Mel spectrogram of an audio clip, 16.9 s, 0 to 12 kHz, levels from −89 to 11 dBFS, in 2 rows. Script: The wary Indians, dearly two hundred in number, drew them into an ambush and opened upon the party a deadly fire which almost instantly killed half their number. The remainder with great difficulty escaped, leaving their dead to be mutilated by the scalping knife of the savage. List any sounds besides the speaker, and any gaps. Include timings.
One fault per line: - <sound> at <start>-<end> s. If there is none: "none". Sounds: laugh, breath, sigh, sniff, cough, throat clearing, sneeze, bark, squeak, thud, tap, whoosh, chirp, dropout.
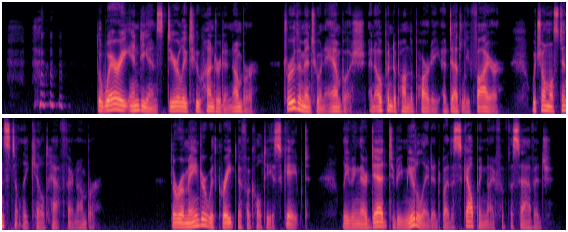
- laugh at 0.1-1.1 s
- dropout at 12.0-12.0 s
